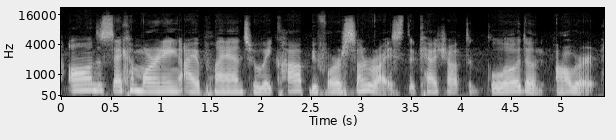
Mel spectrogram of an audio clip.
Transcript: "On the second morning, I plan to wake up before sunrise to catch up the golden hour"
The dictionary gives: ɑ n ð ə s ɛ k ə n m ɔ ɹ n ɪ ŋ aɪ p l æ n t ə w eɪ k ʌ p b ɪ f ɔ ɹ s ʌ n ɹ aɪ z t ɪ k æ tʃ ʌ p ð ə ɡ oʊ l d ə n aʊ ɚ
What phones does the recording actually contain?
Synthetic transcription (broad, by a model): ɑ n ð ə s ɛ k ə n m ɔ ɹ n ɪ ŋ aɪ p l æ n t ə w eɪ k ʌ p b ɪ f ɔ ɹ s ʌ n ɹ aɪ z t ɪ k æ tʃ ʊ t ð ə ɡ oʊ d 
